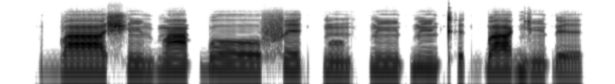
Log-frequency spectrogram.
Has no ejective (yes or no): no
